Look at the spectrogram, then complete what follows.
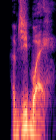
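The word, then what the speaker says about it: Ojibway: But it's Invisible Choir, and its host is Michael Ojibwe, and that's O-J-I-B-W-A-Y, and he says his name, he pronounces it just like it's spelled, right?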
